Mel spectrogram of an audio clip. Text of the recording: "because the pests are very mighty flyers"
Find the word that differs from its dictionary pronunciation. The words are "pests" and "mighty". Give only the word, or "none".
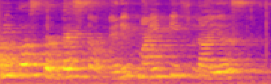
pests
